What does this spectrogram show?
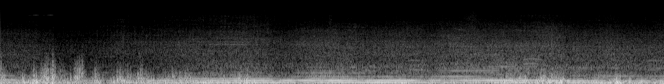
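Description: A car engine idling steadily close by, a low even hum.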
